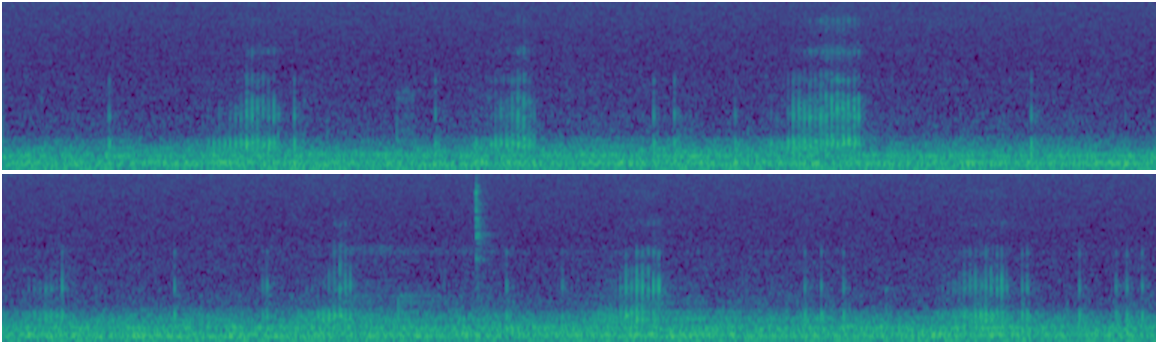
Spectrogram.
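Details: Tacy, a cat, purrs contentedly after breakfast; an unbroken low drone carries regular breath-linked pulses roughly every one and a half to two seconds, with one faint brief click partway through.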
